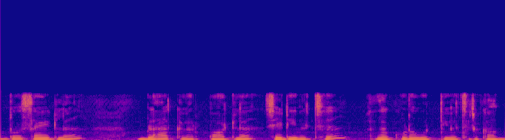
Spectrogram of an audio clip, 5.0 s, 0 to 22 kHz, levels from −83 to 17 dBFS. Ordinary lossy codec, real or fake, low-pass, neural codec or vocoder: none; fake; 7.2 kHz; codec, 16 kHz, 16 kbps, FunCodec, trained on Chinese and English, 50 frames a second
